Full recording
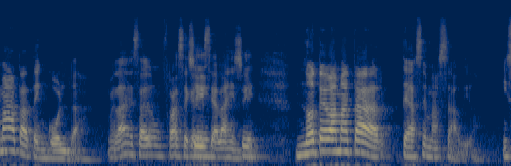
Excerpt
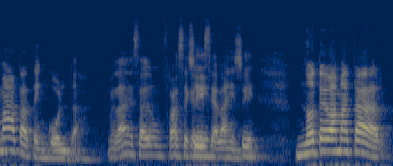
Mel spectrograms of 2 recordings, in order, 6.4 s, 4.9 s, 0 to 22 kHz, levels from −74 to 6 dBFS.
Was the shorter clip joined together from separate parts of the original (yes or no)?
no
